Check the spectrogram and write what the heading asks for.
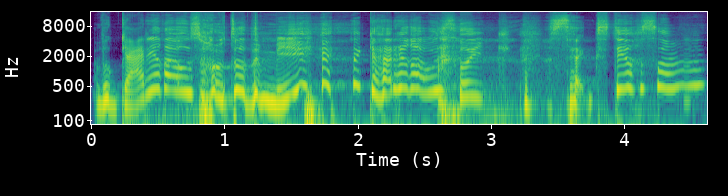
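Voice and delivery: high-pitched, laughing indignation; laughing protest. Real, not acted. Comic objecting to being called too old, laughing protest. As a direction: protest through real laughter, pitch shooting up.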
